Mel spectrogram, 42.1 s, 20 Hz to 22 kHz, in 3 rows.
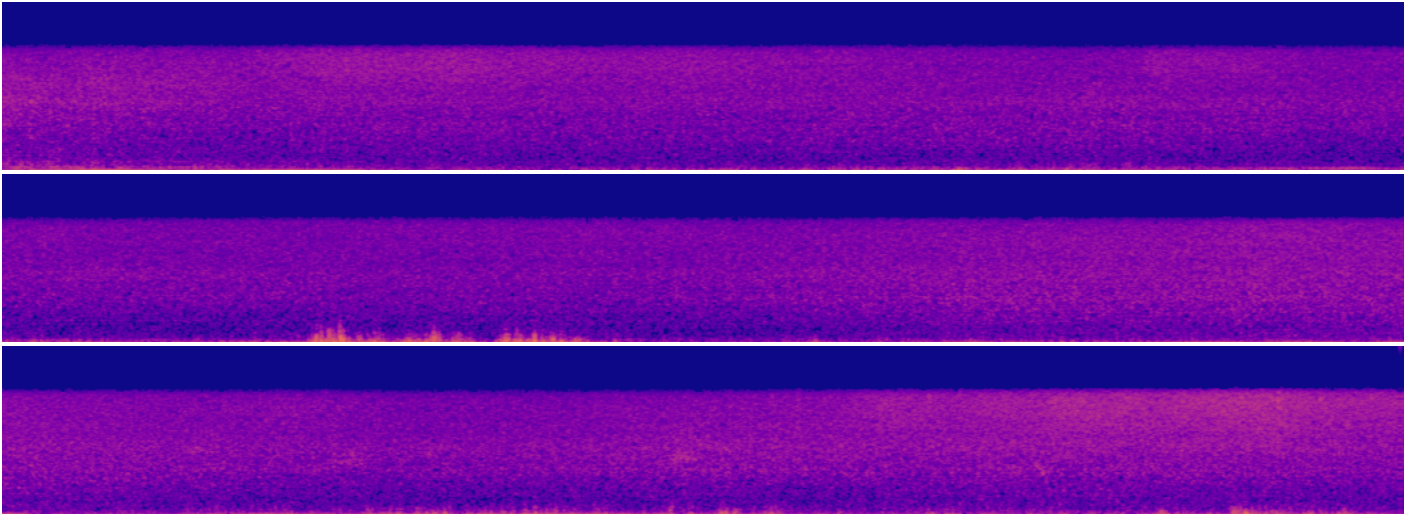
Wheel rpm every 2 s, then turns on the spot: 0, 0, 0, 0, 0, 0, 0, 0, 0, 0, 0, 0, 0, 0, 0, 0, 0, 0, 0, 0, 0.
none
